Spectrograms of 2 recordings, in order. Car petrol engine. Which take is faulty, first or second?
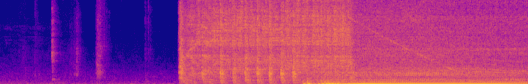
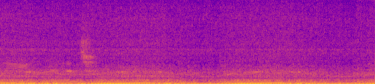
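second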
